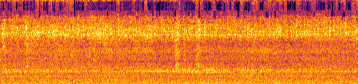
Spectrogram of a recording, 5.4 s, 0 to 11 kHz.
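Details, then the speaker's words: 1953 Fedders Weather Bureau window air conditioner, believed to be about 4,000–5,000 BTU, with a Tecumseh S-series compressor, after electrical upgrade and service with new fan motor mounts. It runs with a smooth, constant low hum, no rattles or squeals. Normal quiet running. "And she's quiet, very much so."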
